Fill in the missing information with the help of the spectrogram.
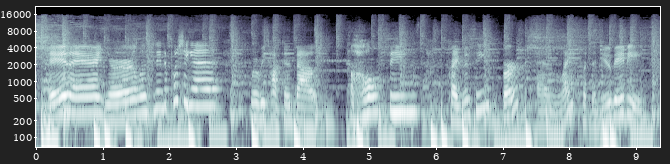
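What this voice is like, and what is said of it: Happy, perky podcast host voice. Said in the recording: “You're using your big girl podcast voice. ... your podcaster voice ... you're happy and perky”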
